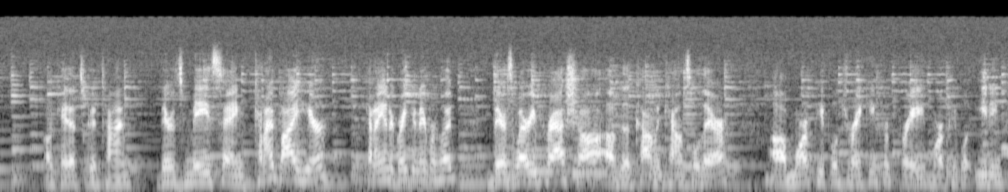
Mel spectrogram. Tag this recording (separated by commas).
Speech, Music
